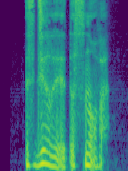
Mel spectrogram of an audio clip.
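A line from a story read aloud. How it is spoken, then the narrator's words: Hoarse rasp. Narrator (Russian): прохрипел он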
